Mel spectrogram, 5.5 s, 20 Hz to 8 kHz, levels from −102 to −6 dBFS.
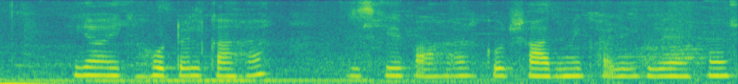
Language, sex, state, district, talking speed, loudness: Hindi, female, Bihar, West Champaran, 130 wpm, -17 LUFS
